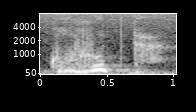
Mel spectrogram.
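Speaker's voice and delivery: a softly whispered condemnation. Real, not acted. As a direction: breathe the word out like a verdict. Single whispered verdict.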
